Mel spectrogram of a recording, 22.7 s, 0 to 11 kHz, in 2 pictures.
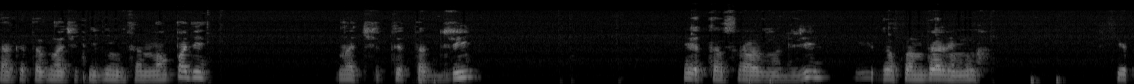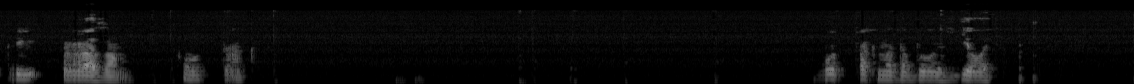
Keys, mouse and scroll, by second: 0.8 KP_1, 2.0 click, 4.2 g, 5.5 click, 6.3 click, 7.5 g, 9.4 click, 12.8 click, 13.7 click, 15.2 g, 16.4 click, 17.2 click, 18.4-20.8 drag, 21.5 KP_3.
